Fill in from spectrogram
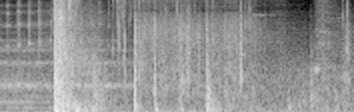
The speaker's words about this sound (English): I can see its outline through the car's tinted windows, watching. It headbutts the glass.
